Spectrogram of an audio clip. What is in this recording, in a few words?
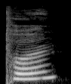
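"tun2", Mandarin Chinese, pinyin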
